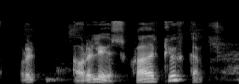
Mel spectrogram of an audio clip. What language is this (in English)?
Icelandic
